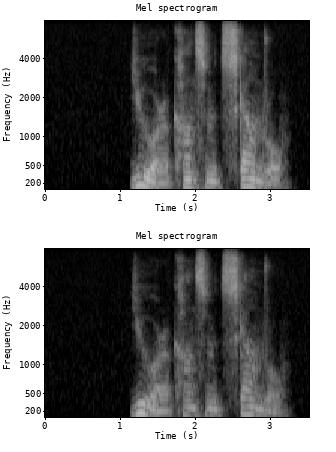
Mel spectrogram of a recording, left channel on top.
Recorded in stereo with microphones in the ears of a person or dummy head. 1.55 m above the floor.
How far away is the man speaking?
About 0.5 m.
